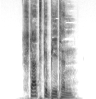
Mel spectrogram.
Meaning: dative plural of Stadtgebiet
- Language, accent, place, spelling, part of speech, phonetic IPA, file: German, Germany, Berlin, Stadtgebieten, noun, [ˈʃtatɡəˌbiːtn̩], De-Stadtgebieten.ogg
